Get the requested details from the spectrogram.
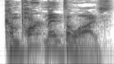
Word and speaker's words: compartmentalized: Carpentalized is another word I can't say. How do you say that? Compartmentalized.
